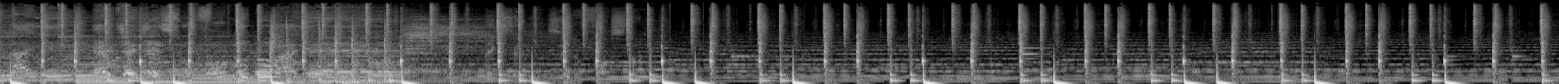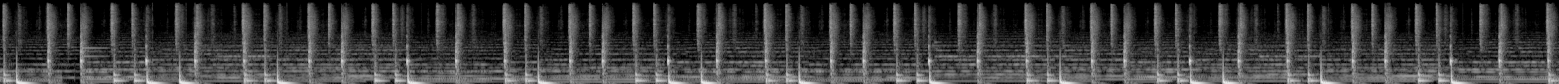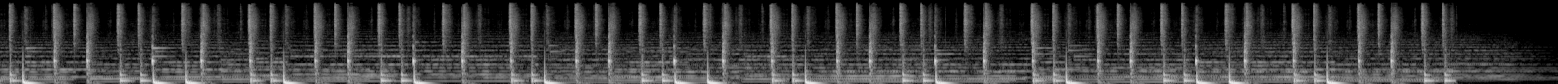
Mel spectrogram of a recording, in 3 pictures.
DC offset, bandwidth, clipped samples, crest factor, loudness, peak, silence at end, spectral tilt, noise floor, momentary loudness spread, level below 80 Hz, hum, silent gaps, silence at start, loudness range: under 0.1%; 19.5 kHz; under 0.1%; 16 dB; -17 LUFS; 0 dBFS; 0.55 s; -4.5 dB/octave; -46 dBFS; 6 LU; -18 dBFS; none; none; 0 s; 2 LU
